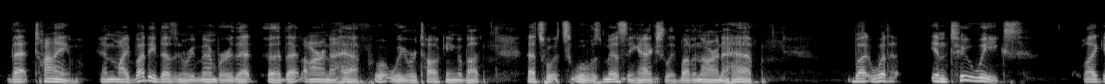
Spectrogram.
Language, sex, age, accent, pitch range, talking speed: English, male, 60-79, American, 105-130 Hz, 200 wpm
